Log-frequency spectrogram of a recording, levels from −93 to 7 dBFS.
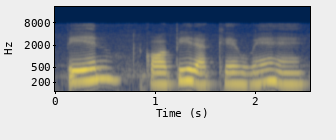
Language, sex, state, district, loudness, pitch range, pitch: Hindi, female, Jharkhand, Ranchi, -15 LUFS, 180-215 Hz, 190 Hz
